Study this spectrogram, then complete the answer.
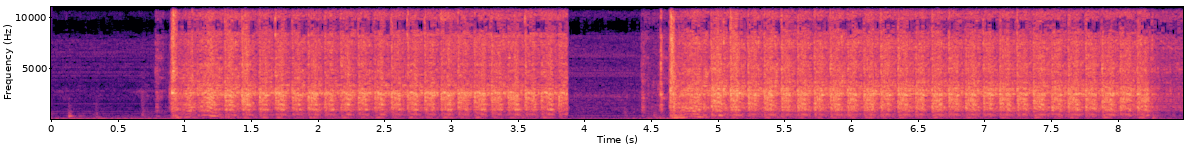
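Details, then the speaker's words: Turbo VW Beetle crank/no-start: two long even cranks, about four turns a second, never catching; fuel at rail but injectors not pulsing and no spark, code shows bad crank sensor. Crank no-start from failed crankshaft position sensor. "Okay, so far what I've confirmed is, even though we have fuel to the fuel rail, it's not pulsing. The injectors are not pulsing. Also, we don't have any fire to our spark plugs. So I pulled the codes, and yes, lo and behold, we do have a bad crank sensor."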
